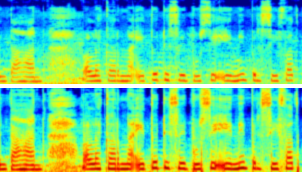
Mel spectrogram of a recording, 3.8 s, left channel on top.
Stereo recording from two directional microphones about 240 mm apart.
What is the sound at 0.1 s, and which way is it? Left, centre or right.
Speech, right.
